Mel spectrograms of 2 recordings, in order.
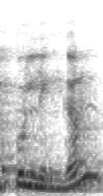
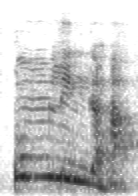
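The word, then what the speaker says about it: पुंलिङ्ग: word can be a Pullingam, which is a masculine gender. It is actually not Pullinga, it is Pumlinga. There is a Anuswaram here, so it is rightly pronounced as Pumlinga.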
